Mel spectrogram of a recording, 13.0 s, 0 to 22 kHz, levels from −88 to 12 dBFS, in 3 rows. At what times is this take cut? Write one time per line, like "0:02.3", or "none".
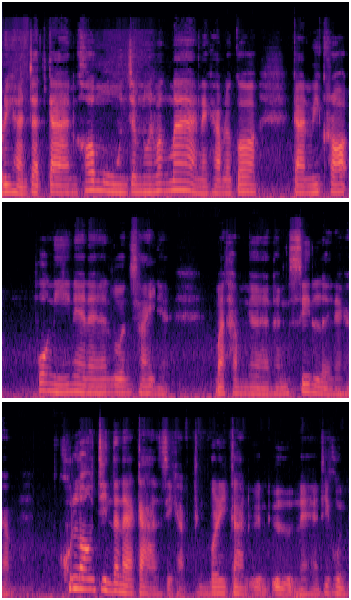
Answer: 0:06.2

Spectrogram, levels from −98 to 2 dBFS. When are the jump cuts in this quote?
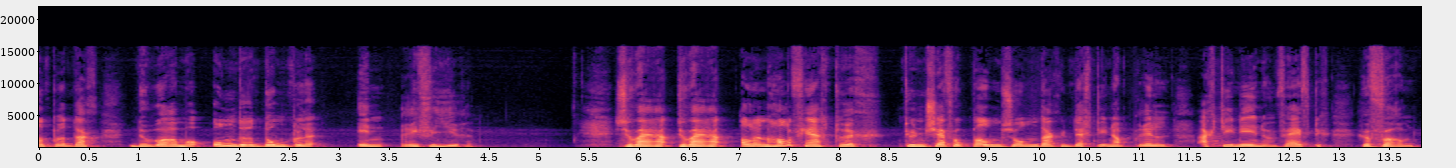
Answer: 0:06.4

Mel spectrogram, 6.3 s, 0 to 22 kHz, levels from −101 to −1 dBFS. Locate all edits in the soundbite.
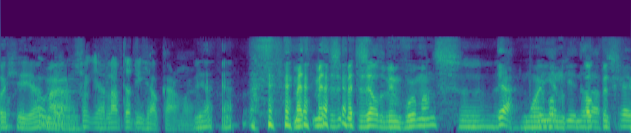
0:01.2
0:02.4

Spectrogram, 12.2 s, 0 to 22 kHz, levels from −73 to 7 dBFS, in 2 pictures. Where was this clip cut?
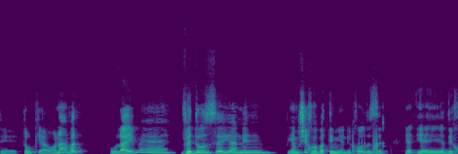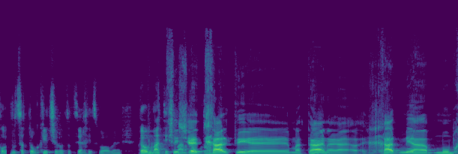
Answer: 0:02.4
0:04.2
0:06.2

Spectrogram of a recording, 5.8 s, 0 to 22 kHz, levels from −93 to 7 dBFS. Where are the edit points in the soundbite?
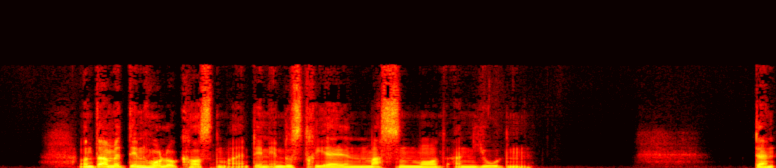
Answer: none

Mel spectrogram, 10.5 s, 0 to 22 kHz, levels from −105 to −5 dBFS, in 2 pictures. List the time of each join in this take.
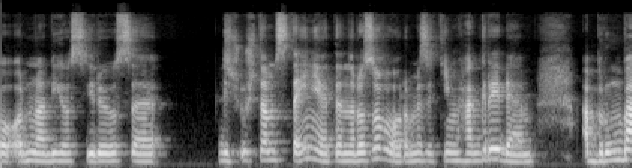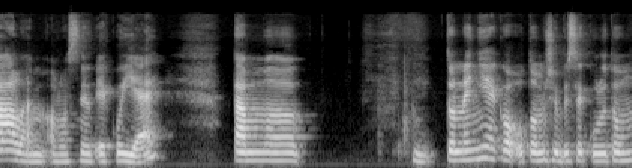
0:06.0

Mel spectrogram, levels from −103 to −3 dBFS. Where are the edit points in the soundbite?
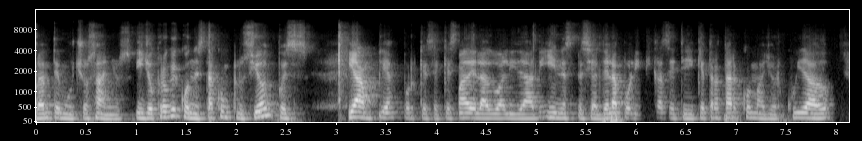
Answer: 0:03.1
0:04.2

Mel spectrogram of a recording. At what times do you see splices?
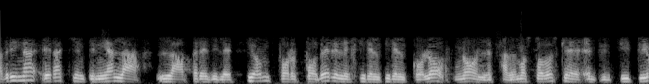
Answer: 0:01.5
0:02.7
0:03.9

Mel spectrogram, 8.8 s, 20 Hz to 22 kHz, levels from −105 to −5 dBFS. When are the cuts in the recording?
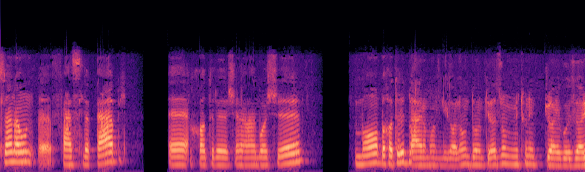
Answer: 0:02.8
0:03.9
0:06.1
0:06.6

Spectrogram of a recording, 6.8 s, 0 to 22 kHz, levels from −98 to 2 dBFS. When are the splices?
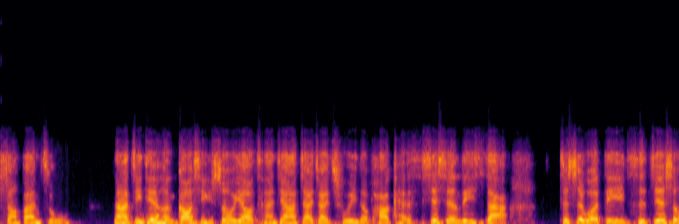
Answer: none

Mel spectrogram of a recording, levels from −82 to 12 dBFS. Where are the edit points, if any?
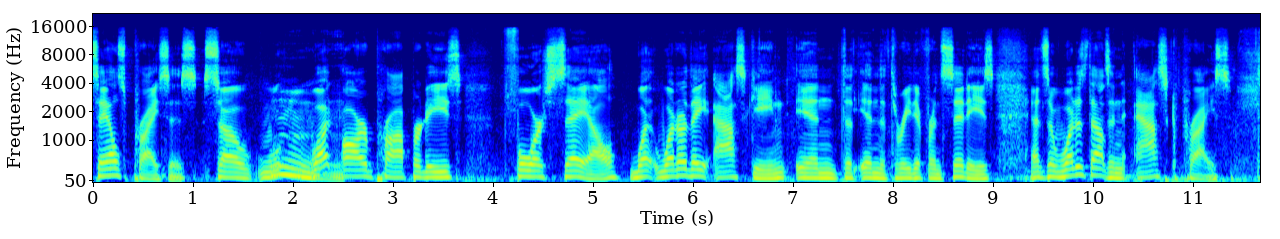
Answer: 0:05.6
0:07.6
0:10.1

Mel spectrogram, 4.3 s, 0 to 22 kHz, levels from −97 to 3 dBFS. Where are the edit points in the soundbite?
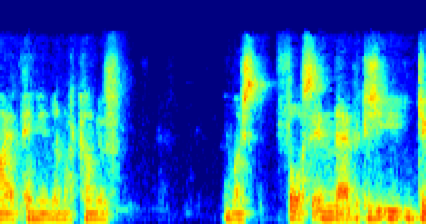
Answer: none

